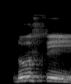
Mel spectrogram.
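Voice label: "dusi", Malay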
